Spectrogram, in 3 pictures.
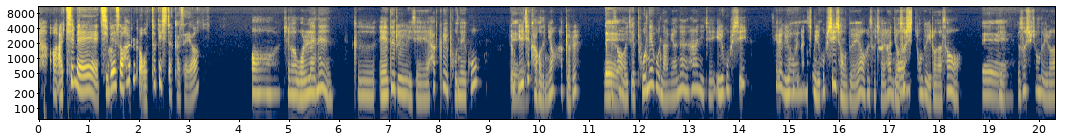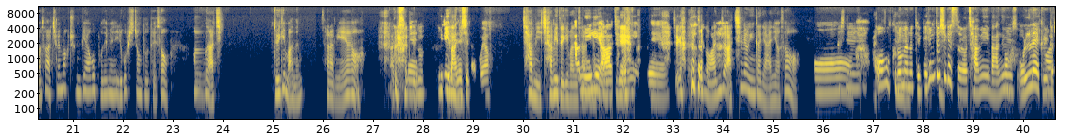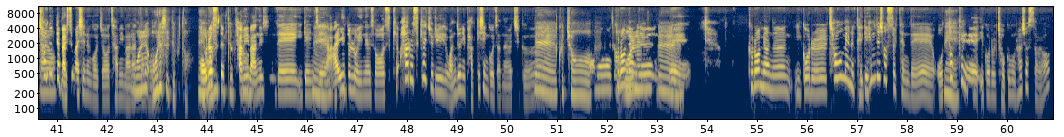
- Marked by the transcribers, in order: static; distorted speech; other background noise; laughing while speaking: "그래 가지고"; laughing while speaking: "네"; laugh
- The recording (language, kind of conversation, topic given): Korean, podcast, 아침에 집에서 하루를 어떻게 시작하시나요?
